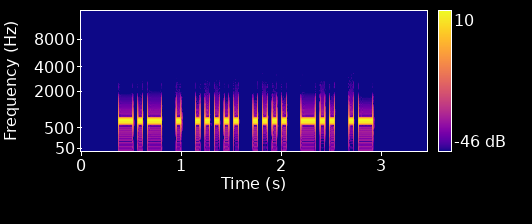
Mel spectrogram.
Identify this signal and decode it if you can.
Morse code, heard as a keyed tone, about 25 wpm, 700 Hz. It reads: KE5HDA
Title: USA Call Signs Repeated 2x 25wpm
